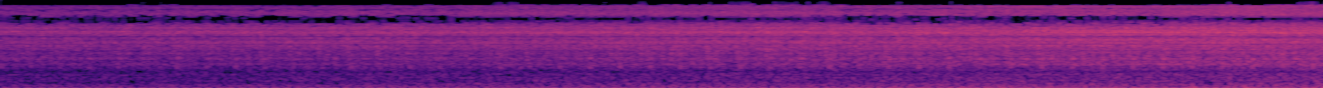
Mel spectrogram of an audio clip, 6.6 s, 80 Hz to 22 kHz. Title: Стук двигателя м50 2.6 строкер. Причина неизвестна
